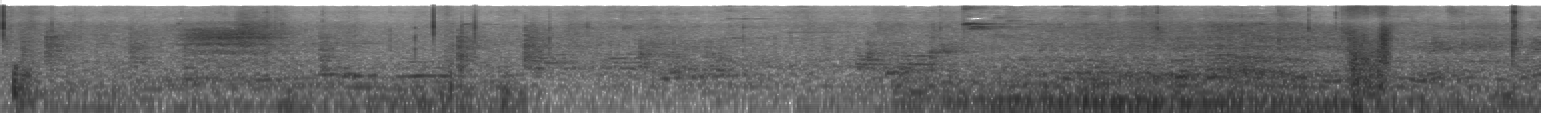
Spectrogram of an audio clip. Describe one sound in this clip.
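A man and a woman talk nearby.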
